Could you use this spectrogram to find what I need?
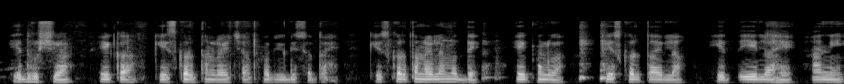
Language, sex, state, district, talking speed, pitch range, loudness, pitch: Marathi, male, Maharashtra, Dhule, 105 wpm, 110-120 Hz, -21 LUFS, 115 Hz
